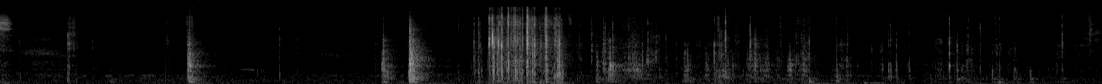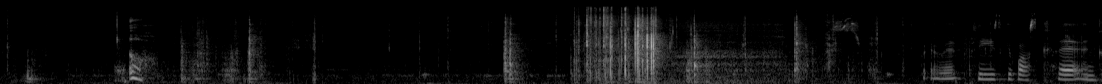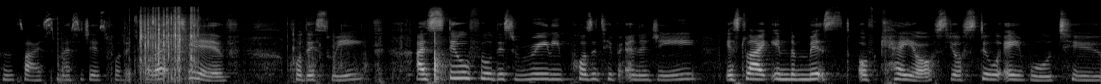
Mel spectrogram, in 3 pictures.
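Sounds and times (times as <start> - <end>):
cards shuffled before a card reading: 0.7 - 21.2, 22.5 - 25.8
speech: 20.9 - 33.0.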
